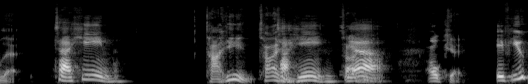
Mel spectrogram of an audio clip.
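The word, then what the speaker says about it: Tajín: How do you pronounce? What is the name of the seasoning? It's Tarjan? What do you call that? tahine.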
